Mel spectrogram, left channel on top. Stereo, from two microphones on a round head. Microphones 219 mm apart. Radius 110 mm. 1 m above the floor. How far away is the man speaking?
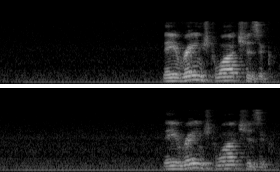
About 0.6 m.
